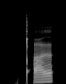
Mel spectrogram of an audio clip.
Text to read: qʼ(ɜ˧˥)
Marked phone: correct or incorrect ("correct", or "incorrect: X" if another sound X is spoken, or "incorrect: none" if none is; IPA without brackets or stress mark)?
correct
